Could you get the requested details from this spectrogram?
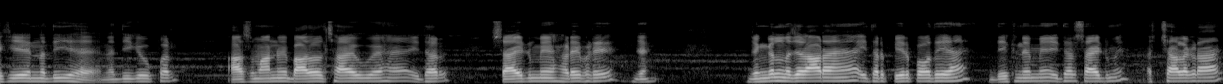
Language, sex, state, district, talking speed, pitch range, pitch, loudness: Hindi, male, Bihar, Muzaffarpur, 180 wpm, 140-160 Hz, 150 Hz, -23 LUFS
